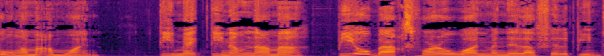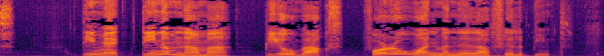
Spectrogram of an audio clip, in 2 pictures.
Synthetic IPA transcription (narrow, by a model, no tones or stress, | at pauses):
ŋɐmɐ̰ʔɐmwan | t̪iːmɛk̚t̪iːnɐmnama | piʔowbaksfɔɹowwanmɐnɪlɐfilɪpins | t̪imɛk̚t̪iːnɐmnama | piʔobaks | foɹowwanmɐnɪlɐfɪlɪpḭns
